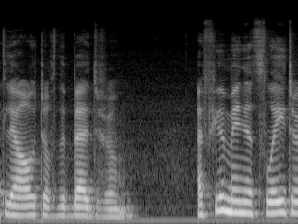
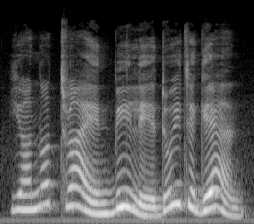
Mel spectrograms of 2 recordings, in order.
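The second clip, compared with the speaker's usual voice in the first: high, loud, impatient command; shouting teacher; 8 semitones higher, 5 dB louder than usual. A narrator's reading. Ballet teacher shouting at Billy in class, impatient shout. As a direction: drive the pupil hard. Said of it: "Miss was shouting at me".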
